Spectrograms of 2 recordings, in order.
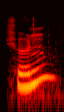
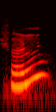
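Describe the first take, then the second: No difference in how they are said.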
